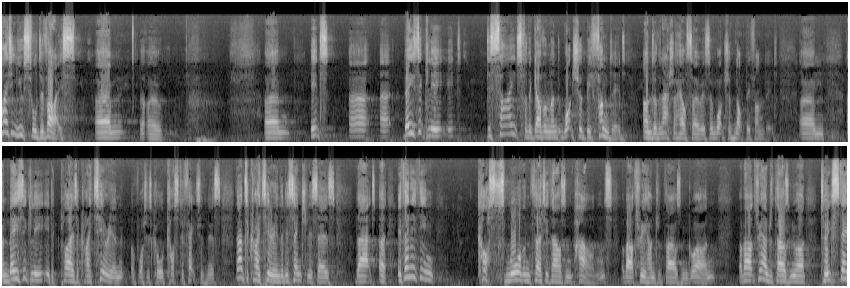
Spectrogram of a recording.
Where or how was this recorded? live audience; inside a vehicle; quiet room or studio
live audience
